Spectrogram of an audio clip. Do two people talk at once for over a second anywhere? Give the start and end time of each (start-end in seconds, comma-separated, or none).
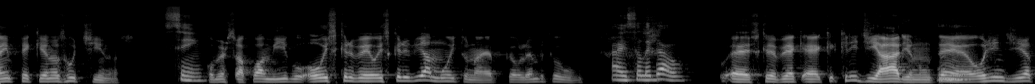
none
